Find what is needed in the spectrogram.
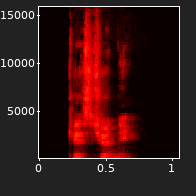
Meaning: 1. to question, interrogate 2. to call into question 3. to question, ask (someone) 4. to inquire, ask (about)
- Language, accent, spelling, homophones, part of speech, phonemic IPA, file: French, France, questionner, questionné / questionnées / questionnés, verb, /kɛs.tjɔ.ne/, LL-Q150 (fra)-questionner.wav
